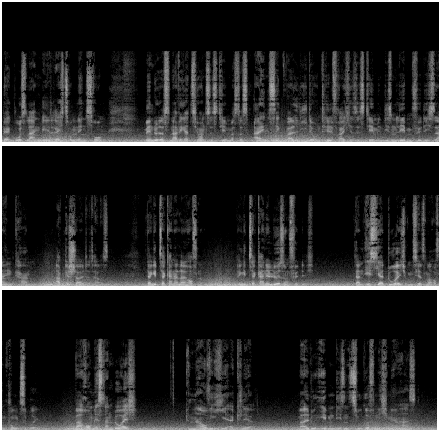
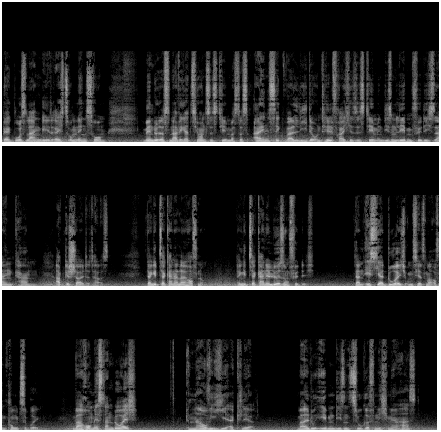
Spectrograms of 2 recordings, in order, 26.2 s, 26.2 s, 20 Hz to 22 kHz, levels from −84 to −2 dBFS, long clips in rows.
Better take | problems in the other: second | wind noise on the microphone; heavy; 8 dB below the speech; occasional gusts in the second

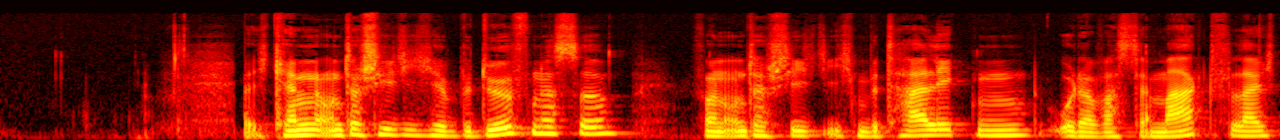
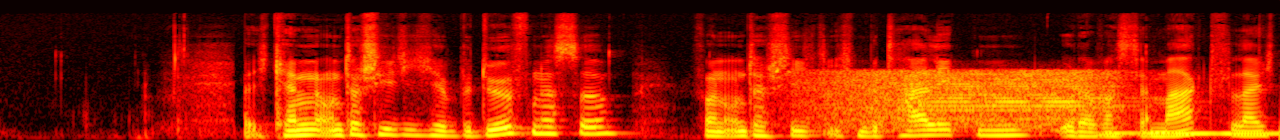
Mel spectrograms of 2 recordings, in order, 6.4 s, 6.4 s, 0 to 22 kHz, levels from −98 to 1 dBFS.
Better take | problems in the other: first | alarms or sirens; loud; from 4 s on; 2 dB below the speech

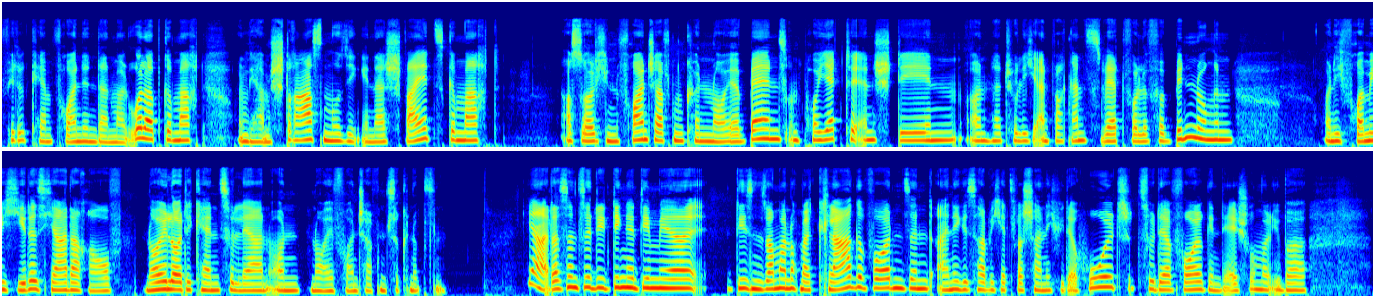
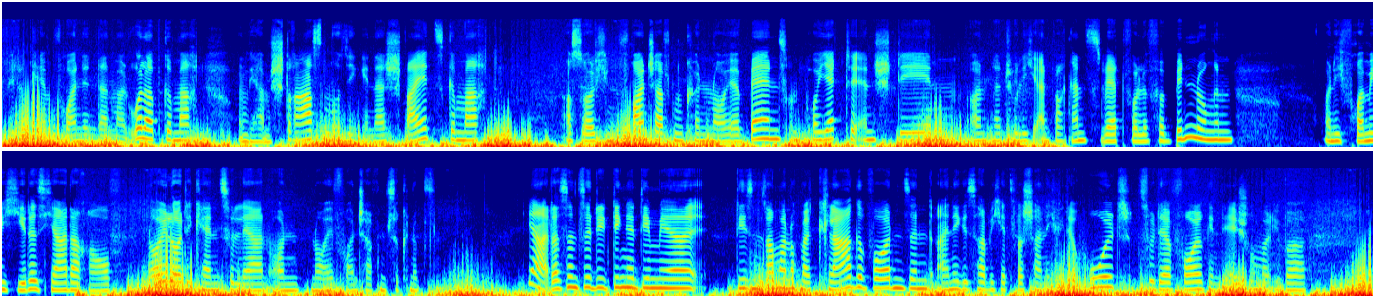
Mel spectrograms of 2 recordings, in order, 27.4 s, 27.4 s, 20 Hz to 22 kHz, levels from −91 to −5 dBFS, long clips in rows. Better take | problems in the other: first | wind noise on the microphone; heavy; until 11 s and from 14 s on; 2 dB below the speech

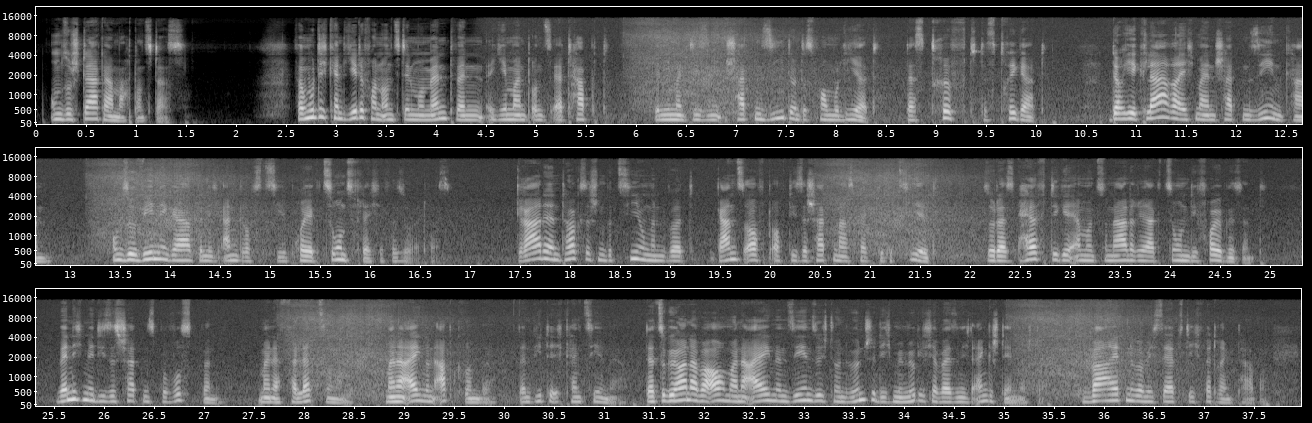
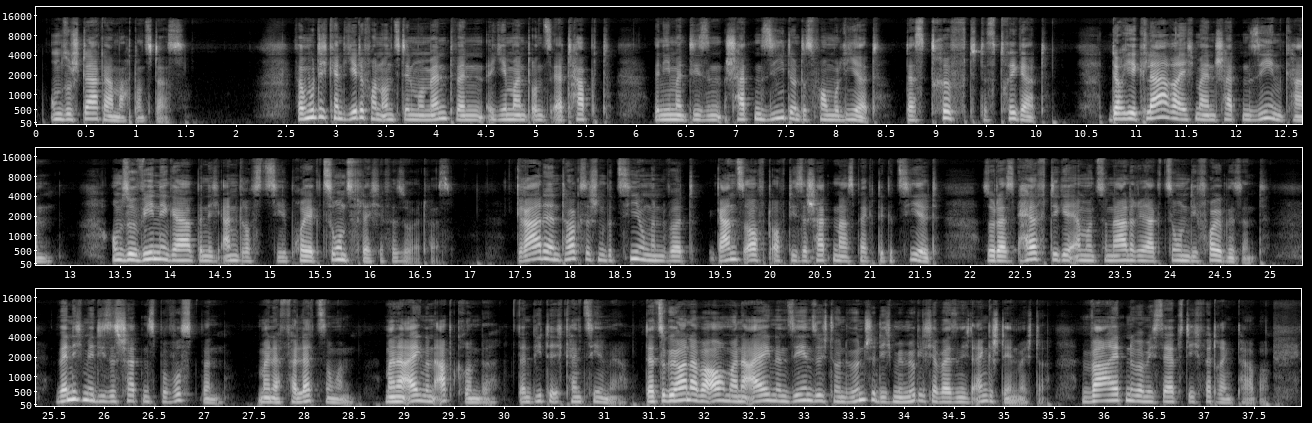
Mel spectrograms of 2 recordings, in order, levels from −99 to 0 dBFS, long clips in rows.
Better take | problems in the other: second | hiss; noticeable; from 4.5 s on; 15 dB below the speech

